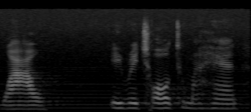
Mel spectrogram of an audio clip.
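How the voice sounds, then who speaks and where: Woman pastor preaching slow and emphatic in an echoey church hall. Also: lowish voice, fairly even intonation, a little hiss or hum. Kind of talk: bilingual sermon. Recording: long echo of a large hall.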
